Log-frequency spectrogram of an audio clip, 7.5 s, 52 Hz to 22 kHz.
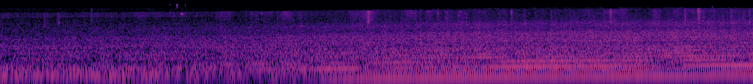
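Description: Twin engines of a Cessna 404 in the FSX flight simulator, throttled up to maximum power for takeoff, a steady droning roar that swells and holds loud and even with no talk over it.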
